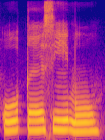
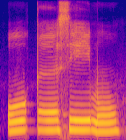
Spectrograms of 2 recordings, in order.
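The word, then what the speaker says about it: أقسم: Beda antara uqe dengan uqo. Ya. Kalau dibacanya uqe nanti sama kayak huruf ba jim dal. Ba jim dal adalah huruf qalqalah yang karakternya tipis. Makanya dibacanya kan ab, aj, ade. Ya enggak? Karena mereka tipis, teman-teman. Karena mereka tipis. Kalau qaf nggak dibaca ake.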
